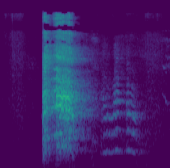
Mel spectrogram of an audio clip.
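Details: Pet cockatoo, one of a household's Gang-gang, Red-tailed black and Major Mitchell's cockatoos, gives a single loud, harsh rasping screech lasting about half a second, trailing into softer buzzy harmonic notes, in a quiet room.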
